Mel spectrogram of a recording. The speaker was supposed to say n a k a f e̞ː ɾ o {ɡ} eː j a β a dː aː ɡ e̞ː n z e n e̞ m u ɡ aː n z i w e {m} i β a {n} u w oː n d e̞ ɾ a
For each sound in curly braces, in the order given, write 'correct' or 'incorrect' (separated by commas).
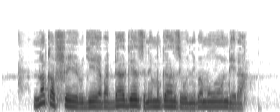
incorrect, incorrect, incorrect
